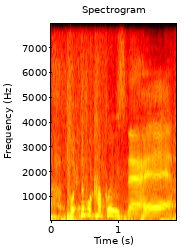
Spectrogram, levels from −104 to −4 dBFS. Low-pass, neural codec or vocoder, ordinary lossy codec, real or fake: none; codec, 16 kHz, 1 kbps, X-Codec, HuBERT features, trained on balanced general audio; none; fake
